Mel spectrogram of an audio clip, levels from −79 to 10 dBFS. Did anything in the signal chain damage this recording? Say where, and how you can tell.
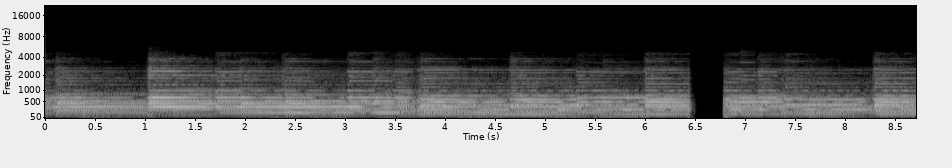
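Yes, at the network stage, most likely a long network dropout: packets stopped arriving from 6.43 to 6.79 s. The receiver stretched the last sound into a fading buzz or hiss, which sinks to silence for about 230 ms before audio resumes with roughly 340 ms lost.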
